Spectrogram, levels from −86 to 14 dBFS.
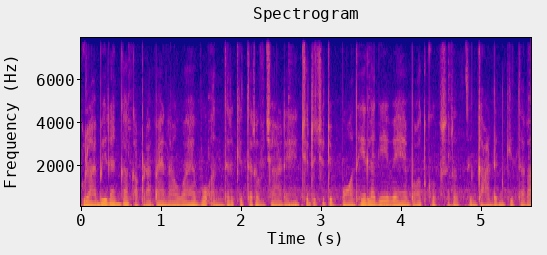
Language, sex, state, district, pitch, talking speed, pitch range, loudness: Hindi, female, Bihar, Katihar, 175 Hz, 275 wpm, 170-190 Hz, -18 LUFS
